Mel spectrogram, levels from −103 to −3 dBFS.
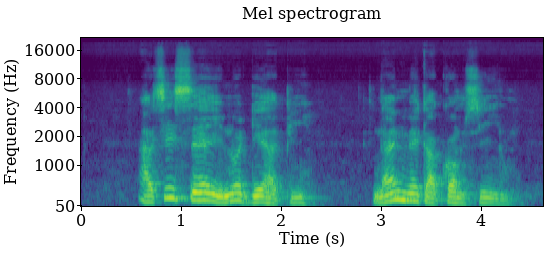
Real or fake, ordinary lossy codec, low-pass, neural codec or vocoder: fake; none; 19.8 kHz; vocoder, 44.1 kHz, 128 mel bands, Pupu-Vocoder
